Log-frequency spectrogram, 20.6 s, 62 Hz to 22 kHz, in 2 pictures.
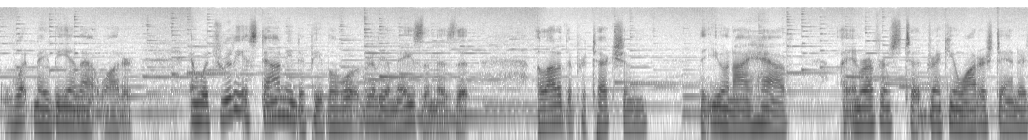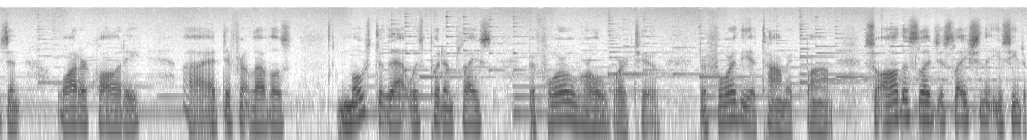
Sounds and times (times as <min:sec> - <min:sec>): Speech: 0:00.0 - 0:04.8, 0:05.4 - 0:20.5
Music: 0:00.0 - 0:20.5.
